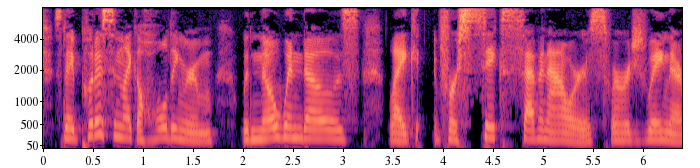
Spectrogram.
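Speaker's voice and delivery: normal talking voice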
